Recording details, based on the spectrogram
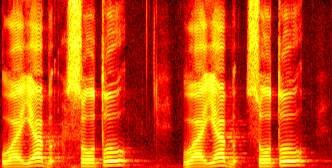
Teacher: बा ज़ेर भी, ज़ाद पेश ज़ु, यक़बिज़ु व यबसुतु, ठीक है। यहाँ आपने साद पढ़ना है और ता पढ़नी है, दोनों को मोटा करना है , साद पेश सु, ता पेश तु, व यबसुतु, व यबसुतु,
